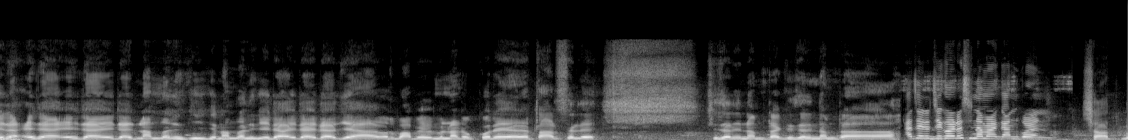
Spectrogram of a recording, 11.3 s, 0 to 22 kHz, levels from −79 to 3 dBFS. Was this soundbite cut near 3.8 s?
no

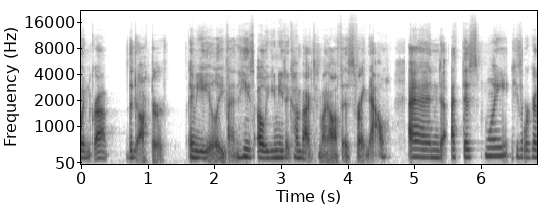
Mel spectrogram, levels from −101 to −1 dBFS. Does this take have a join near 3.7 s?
no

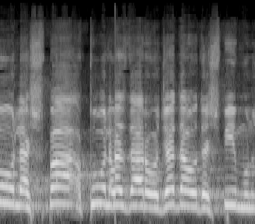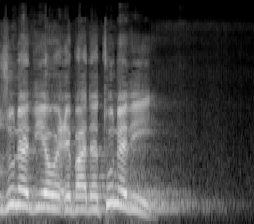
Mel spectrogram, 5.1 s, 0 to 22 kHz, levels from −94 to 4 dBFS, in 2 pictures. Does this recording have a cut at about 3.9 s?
no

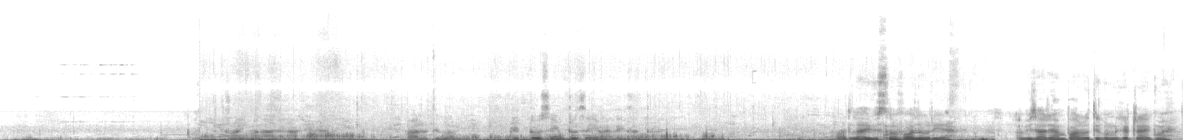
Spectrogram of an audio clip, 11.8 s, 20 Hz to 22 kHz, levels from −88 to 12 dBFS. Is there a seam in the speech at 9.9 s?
yes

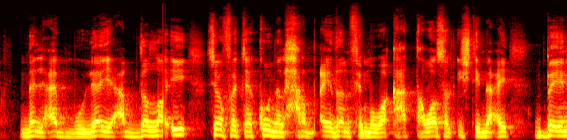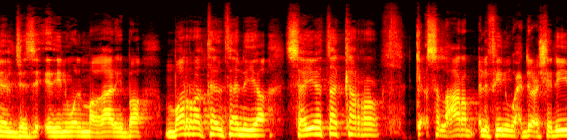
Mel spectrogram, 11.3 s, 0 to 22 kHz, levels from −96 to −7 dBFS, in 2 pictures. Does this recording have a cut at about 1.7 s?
yes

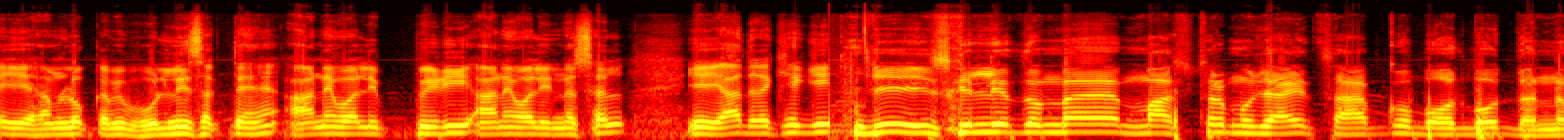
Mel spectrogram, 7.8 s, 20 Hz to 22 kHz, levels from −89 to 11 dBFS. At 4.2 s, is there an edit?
yes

